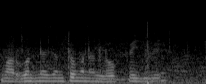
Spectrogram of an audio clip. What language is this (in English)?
Odia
